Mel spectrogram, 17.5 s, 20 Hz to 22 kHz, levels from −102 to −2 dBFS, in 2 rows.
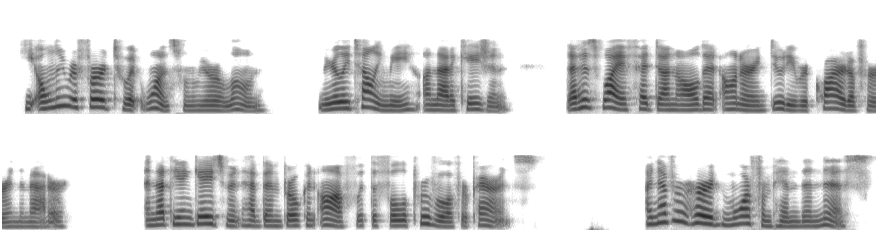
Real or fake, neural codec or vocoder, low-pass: fake; codec, 24 kHz, 1.2 kbps, DualCodec; 5.4 kHz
